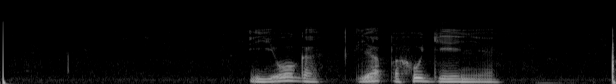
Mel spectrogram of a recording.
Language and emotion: Russian, sad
